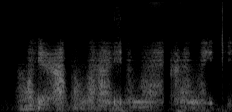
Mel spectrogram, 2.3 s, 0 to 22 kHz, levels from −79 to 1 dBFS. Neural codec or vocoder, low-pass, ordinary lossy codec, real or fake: codec, 44.1 kHz, 0.9 kbps, DAC; none; none; fake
